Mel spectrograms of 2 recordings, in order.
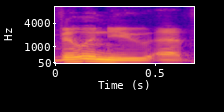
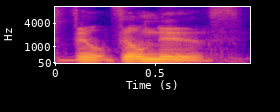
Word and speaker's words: Villeneuve: weirdly enough i think villanu i always pronounce his name wrong it's villeneuve villeneuve the guy who made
